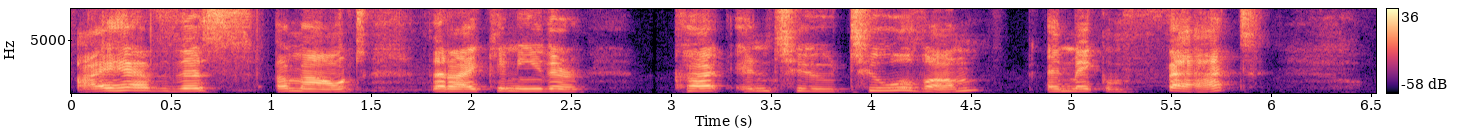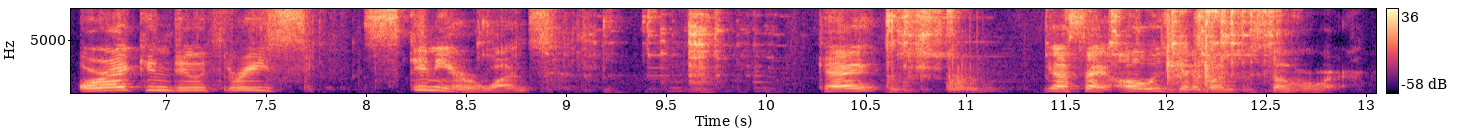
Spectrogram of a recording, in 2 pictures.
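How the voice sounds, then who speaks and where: A woman's voice: a little high, expressive, measured pace, gravelly. A woman hosting a home cooking vlog, talking casually and informally to her viewers in her kitchen. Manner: chatty, informal, addresses viewers as guys. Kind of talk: casual cooking demonstration to camera.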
